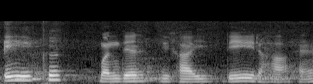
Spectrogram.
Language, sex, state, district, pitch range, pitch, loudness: Hindi, male, Madhya Pradesh, Katni, 130-180 Hz, 140 Hz, -17 LUFS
